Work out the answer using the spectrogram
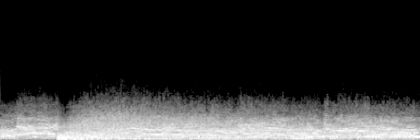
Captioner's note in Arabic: تحطم الجرس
